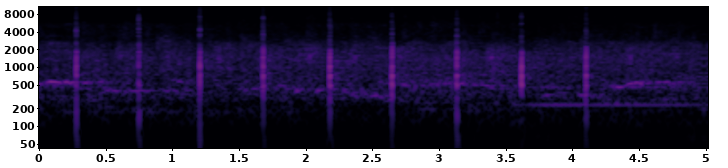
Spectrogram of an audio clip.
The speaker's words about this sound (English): Let's give him a hand clap of praise right now, would you?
